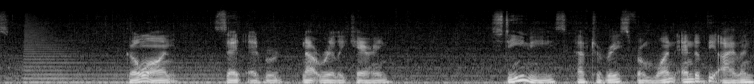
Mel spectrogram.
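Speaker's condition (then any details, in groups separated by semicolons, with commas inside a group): No condition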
